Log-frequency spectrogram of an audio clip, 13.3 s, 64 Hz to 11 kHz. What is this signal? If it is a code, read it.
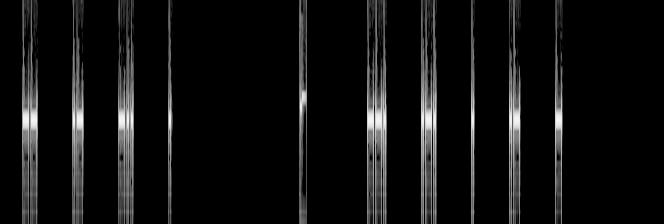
Morse code, heard as a keyed tone, about 31 wpm, spaced as for 10 wpm, 700 Hz. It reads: MADE GREAT
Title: 6x Character Spacing - Top 200 Words - 30wpm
